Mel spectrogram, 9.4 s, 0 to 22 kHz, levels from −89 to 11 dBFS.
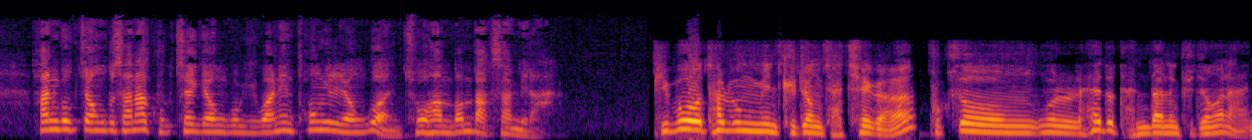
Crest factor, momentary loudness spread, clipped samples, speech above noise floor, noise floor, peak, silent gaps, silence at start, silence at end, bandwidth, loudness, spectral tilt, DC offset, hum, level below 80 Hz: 18 dB; 12 LU; under 0.1%; 43 dB; -61 dBFS; 0 dBFS; none; 0.3 s; 0 s; 13.5 kHz; -18 LUFS; -6.5 dB/octave; under 0.1%; none; -56 dBFS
